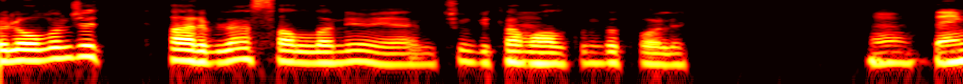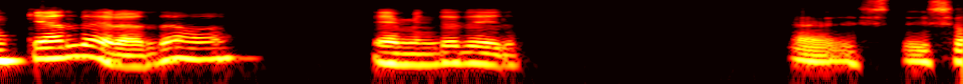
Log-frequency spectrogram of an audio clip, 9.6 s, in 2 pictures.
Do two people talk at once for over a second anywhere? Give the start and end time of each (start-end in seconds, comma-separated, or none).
none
